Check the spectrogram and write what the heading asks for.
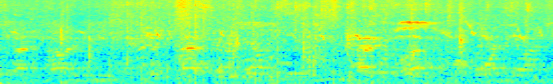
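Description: Horse's hoofbeats, with people talking indistinctly in the background.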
